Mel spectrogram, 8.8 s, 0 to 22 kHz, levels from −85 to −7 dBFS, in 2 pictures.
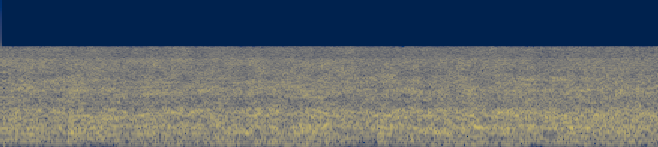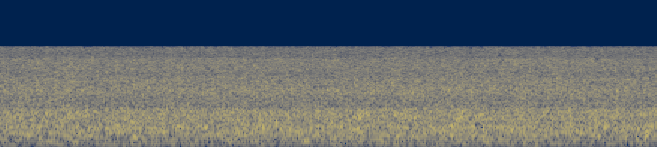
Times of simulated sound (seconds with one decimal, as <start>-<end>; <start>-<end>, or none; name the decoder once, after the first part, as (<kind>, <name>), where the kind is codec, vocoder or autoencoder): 0.0-3.9 (codec, SNAC)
